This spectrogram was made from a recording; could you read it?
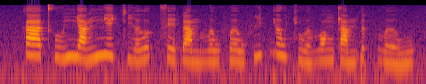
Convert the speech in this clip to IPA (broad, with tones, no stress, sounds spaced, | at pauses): k aː˧ t̪ʰ u˨˩˦ ɲ a˨˩˦ ŋ ɲ e˧ c i˨˩˨ ə̯ l o˦˥ t̚ s e˨˩ ɗ a˨˩ m v ə˨˩ w f əː˨˩ w f i˦˥ t̚ j ə˧ w c u˨˩˨ ə̯ v ɔ˧ ŋ ʈ a˨˩˦ m ɗ ə˦˥ k̚ v ə˨˩˦ w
